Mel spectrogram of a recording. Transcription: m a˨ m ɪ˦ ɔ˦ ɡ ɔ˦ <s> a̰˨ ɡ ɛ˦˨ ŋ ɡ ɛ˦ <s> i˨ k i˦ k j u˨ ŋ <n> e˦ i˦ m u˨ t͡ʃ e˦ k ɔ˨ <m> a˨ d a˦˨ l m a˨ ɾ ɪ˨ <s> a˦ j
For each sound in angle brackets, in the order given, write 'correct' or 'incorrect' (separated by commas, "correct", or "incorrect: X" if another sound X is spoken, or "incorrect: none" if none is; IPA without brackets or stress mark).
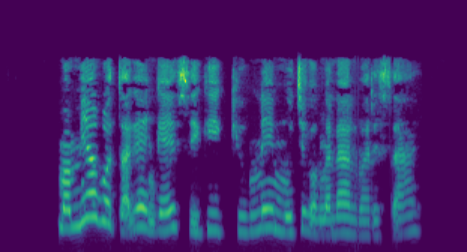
incorrect: t, correct, correct, incorrect: ŋ, correct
